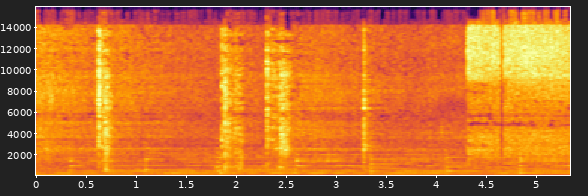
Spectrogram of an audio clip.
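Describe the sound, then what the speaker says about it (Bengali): Spice masala with chili powder, green chilies and salt sizzles steadily in a pan for a Bengali eggplant and egg curry, with scraping stirs and occasional clinks of utensil on the pan. "মশলাটাকে আমার কষানোর প্রক্রিয়া চলতেছে"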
